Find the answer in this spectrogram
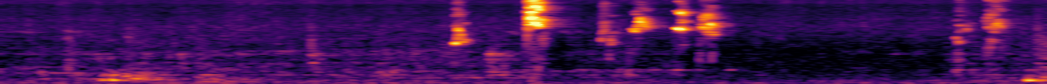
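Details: Lovebirds, a green Fischer's and a pastel blue, chirping in the morning: a run of sharp, shrill high chirps in a quick uneven cluster mid-way, with a few softer chirps before and after in a quiet indoor setting.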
